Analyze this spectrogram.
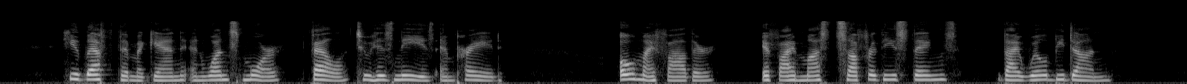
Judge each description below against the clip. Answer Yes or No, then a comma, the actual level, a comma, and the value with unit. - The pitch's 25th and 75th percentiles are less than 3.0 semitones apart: Yes, narrow, 2.4 semitones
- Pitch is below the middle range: No, high, 200 Hz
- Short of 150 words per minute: Yes, slow, 135 wpm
